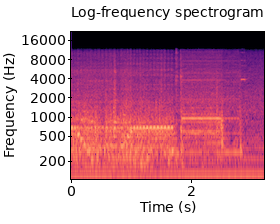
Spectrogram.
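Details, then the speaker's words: Brother ScanNCut cutting machine with an old, used standard OEM blade, settings unchanged, cutting cleanly with short stepping-motor buzzes as the carriage moves and no snags; a new non-OEM blade had only chewed the material. "okay here's my dirty old everyday standard blade it's not new and it's doing a very good job"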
